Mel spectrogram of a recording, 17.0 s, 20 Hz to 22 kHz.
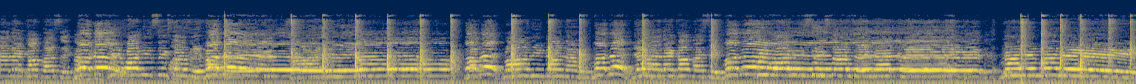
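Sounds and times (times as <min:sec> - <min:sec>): men singing a chant: 0:00.0 - 0:17.0
clapping in time: 0:04.3 - 0:07.0, 0:15.2 - 0:17.0.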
